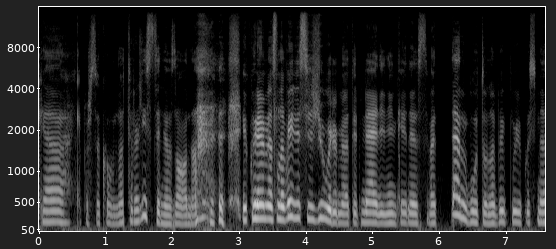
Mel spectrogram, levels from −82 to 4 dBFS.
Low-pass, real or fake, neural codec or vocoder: 14.4 kHz; fake; codec, 44.1 kHz, 2.6 kbps, SNAC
